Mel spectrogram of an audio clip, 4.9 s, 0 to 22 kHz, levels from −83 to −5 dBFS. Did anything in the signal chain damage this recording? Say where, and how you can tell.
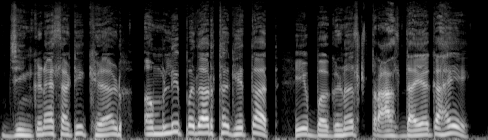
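Yes, there's audio missing between chunks at 1.20 s, just before "अंमली पदार्थ घेतात", and again at 2.95 s, right after "अंमली पदार्थ घेतात". Each time, about a third of a second of speech drops out and the two sides butt straight together with no gap of silence, so it sounds like a skip. It's likely happening at the buffer or recording stage, where the capture loses a slice each time it closes one block and opens the next. The spacing suggests it's working in roughly 2-second chunks.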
